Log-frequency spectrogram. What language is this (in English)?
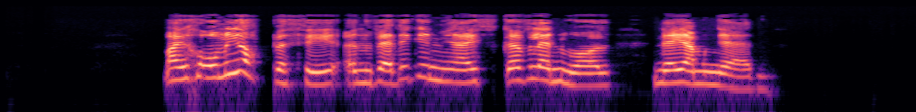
Welsh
